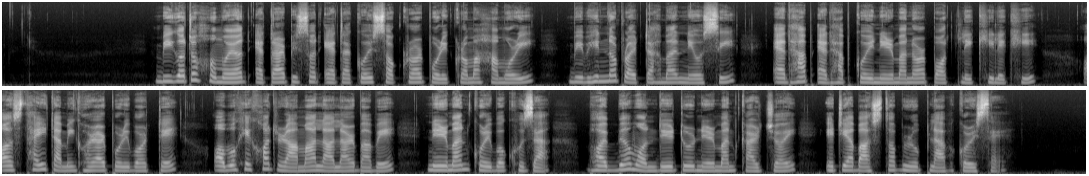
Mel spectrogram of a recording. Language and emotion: Assamese, neutral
